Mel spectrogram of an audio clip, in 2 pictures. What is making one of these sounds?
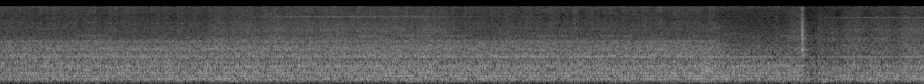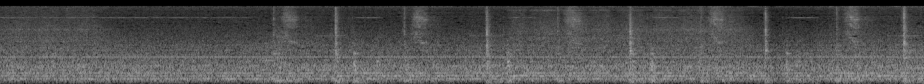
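A machine hums steadily with a whirring drone.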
